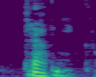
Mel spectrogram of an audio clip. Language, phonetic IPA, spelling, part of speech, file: Polish, [ˈtravʲɲik], trawnik, noun, LL-Q809 (pol)-trawnik.wav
